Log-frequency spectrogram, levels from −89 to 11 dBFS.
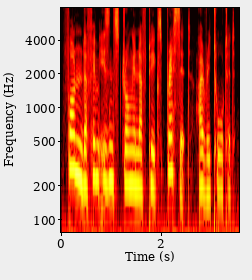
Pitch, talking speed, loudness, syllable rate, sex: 215 Hz, 185 wpm, -18 LUFS, 4.6 syllables/s, female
